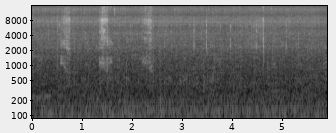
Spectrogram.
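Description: Crunchy bites and chewing of raw cabbage and grilled food: three crisp crunches in the first two and a half seconds, then a few light clicks, over the faint steady sizzle of a charcoal-heated moo kratha pan.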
